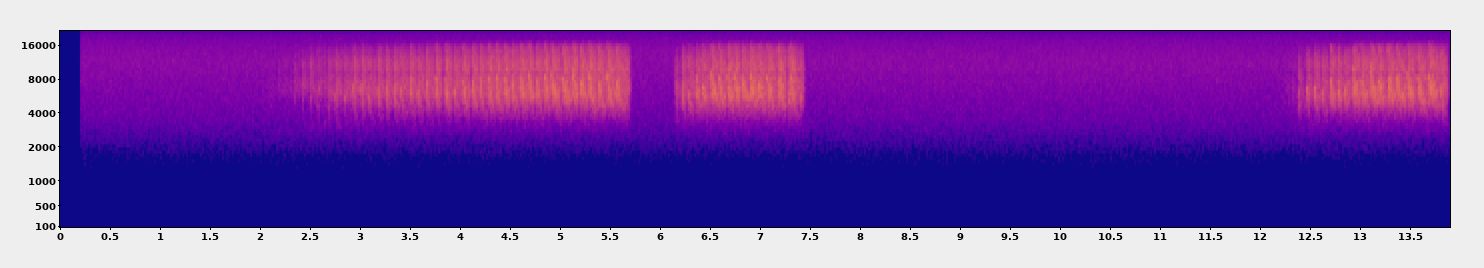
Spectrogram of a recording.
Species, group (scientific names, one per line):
Chorthippus biguttulus
Orthoptera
